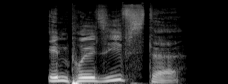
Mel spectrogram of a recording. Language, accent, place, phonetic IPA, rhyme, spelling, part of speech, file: German, Germany, Berlin, [ˌɪmpʊlˈziːfstə], -iːfstə, impulsivste, adjective, De-impulsivste.ogg
- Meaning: inflection of impulsiv: 1. strong/mixed nominative/accusative feminine singular superlative degree 2. strong nominative/accusative plural superlative degree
